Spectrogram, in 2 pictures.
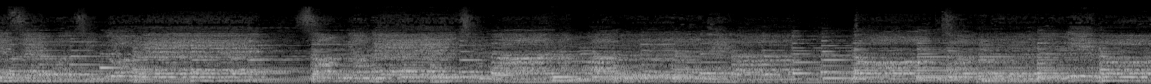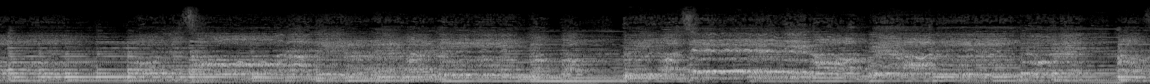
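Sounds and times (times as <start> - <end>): choir singing a hymn: 0.0 - 23.0.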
